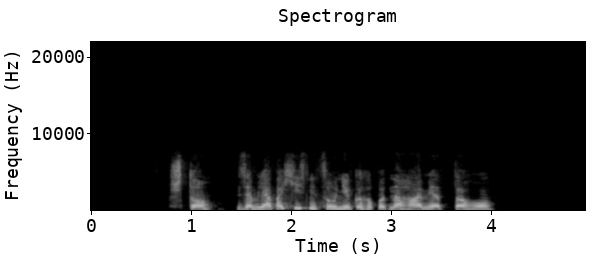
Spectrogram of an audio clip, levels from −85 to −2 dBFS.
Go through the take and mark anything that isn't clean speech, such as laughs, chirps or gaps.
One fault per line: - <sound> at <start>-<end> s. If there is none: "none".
none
